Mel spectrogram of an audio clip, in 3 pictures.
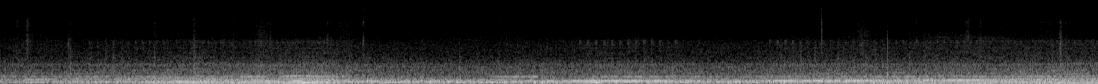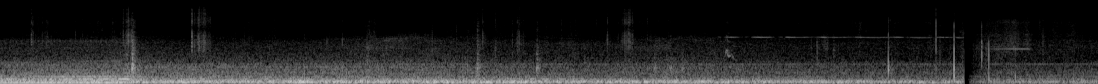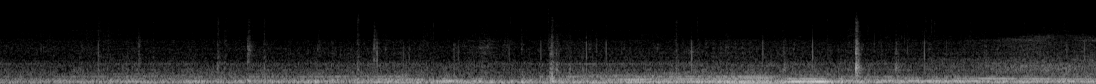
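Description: Iveco Daily route minibus driving, heard from inside the cabin: a low engine hum with road noise. The engine note climbs during the first half as the minibus gathers speed. About two-thirds of the way in the sound breaks off for a moment, then carries on steadier and a little quieter.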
